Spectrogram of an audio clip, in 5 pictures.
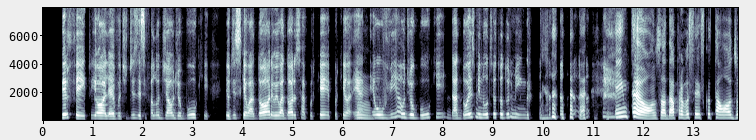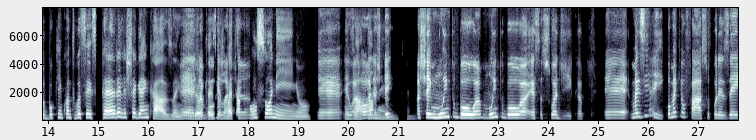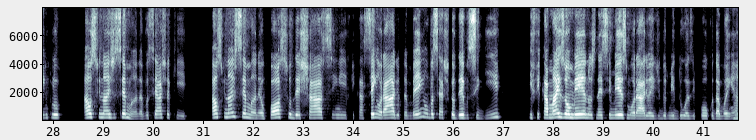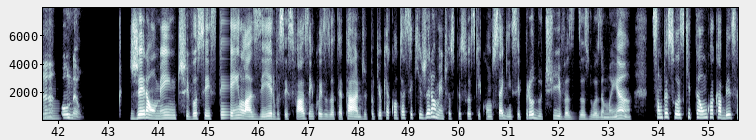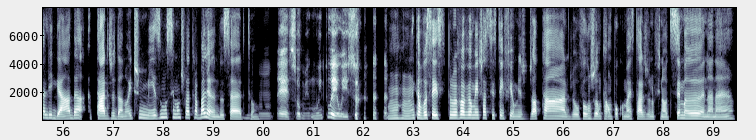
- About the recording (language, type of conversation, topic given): Portuguese, advice, Como posso manter horários regulares mesmo com uma rotina variável?
- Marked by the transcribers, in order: in English: "audiobook"; laugh; in English: "audiobook"; tapping; giggle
